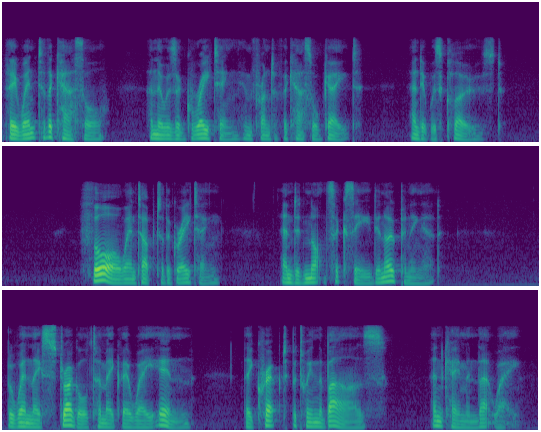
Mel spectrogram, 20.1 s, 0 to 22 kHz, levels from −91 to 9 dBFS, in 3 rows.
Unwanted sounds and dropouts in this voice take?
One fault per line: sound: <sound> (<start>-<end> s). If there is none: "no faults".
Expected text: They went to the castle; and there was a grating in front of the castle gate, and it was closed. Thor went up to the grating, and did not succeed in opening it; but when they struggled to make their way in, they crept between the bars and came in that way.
no faults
